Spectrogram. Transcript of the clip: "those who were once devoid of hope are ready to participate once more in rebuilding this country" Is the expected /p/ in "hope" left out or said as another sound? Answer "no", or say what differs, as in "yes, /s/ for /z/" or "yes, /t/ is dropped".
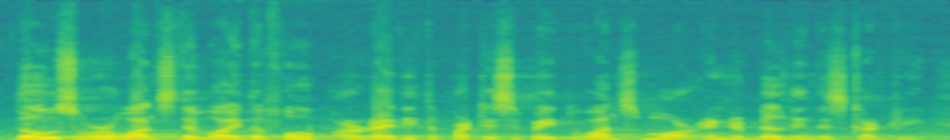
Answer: no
